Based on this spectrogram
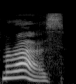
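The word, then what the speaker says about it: mirage: "M-I-R-A-G is pronounced Miraz," said Valancy shortly, picking up her tea and her beans.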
